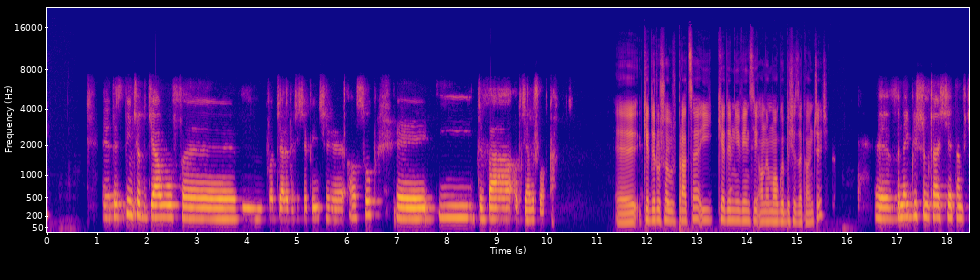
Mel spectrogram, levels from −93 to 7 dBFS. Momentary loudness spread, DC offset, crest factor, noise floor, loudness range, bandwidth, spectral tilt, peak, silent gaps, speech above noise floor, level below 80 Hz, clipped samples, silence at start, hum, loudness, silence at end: 12 LU; under 0.1%; 18 dB; -78 dBFS; 7 LU; 13 kHz; -6 dB/octave; 0 dBFS; none; 60 dB; -58 dBFS; under 0.1%; 0.8 s; none; -19 LUFS; 0 s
